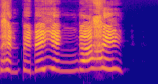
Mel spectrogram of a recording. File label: defeat, th; Cookie Run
